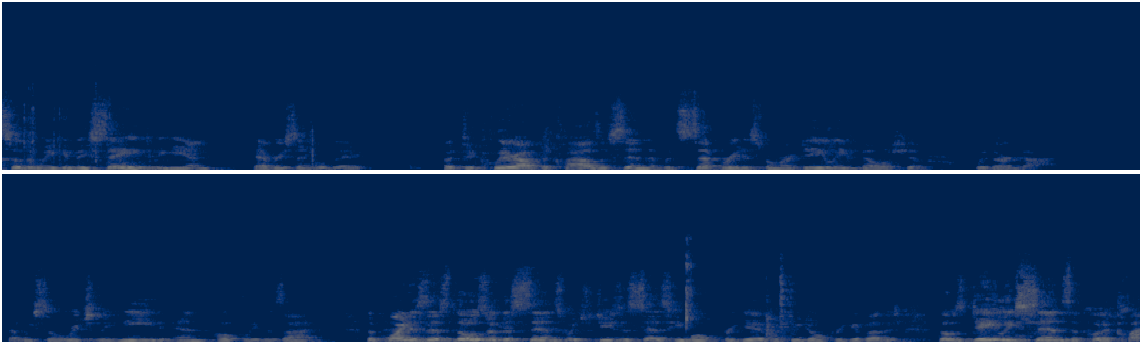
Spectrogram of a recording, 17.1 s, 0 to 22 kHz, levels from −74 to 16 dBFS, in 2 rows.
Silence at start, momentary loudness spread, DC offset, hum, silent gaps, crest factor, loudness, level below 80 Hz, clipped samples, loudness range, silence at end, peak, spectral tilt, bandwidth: 0 s; 16 LU; under 0.1%; none; 1.84-1.88 s, 2.88-3.06 s, 8.03-8.10 s, 8.16-8.59 s; 20 dB; -41 LUFS; -88 dBFS; under 0.1%; 8 LU; 0 s; -22 dBFS; -4.5 dB/octave; 12 kHz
